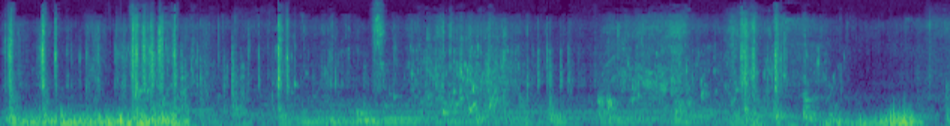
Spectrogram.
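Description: Sounds of a fishing kayak on the water: scattered knocks and clicks against the hull over a low rumble that is loudest in the first second and again near the end.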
